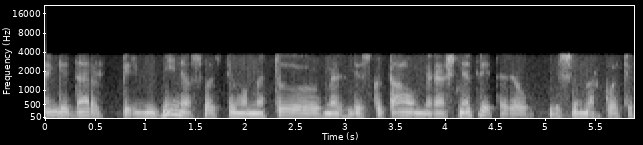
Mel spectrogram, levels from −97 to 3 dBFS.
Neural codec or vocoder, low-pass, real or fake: vocoder, 44.1 kHz, 128 mel bands every 256 samples, BigVGAN v2; 3.6 kHz; fake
